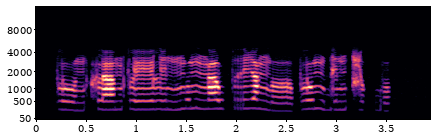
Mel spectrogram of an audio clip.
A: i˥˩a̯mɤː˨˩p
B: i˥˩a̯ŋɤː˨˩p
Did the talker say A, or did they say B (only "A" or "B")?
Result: B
